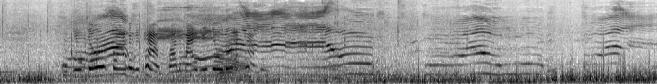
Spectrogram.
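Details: Baby monkey crying without its mother: high, wavering, whining cries with strong overtones, rising and falling in quick bursts, over a steady rumble of road traffic and outdoor street noise.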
